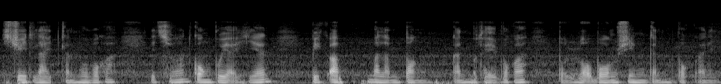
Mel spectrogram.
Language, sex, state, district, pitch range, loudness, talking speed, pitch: Mizo, male, Mizoram, Aizawl, 90-100 Hz, -24 LUFS, 205 wpm, 95 Hz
